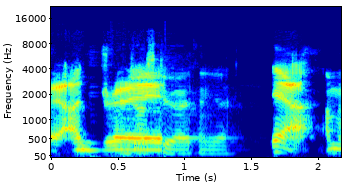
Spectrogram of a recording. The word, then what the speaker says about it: Andreescu: Andreescu, I think, yeah.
